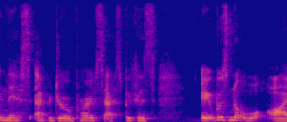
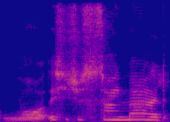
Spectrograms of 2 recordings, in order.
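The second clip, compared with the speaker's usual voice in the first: higher, slowed-down amazement; retold disbelief; 4 semitones higher, 4 dB quieter, slower than usual. Patient reacting to the epidural set-up, stunned.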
